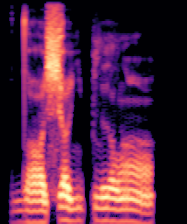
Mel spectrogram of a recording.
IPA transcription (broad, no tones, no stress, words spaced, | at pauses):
d̪ɑɕɑʎplilˠɑ̃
